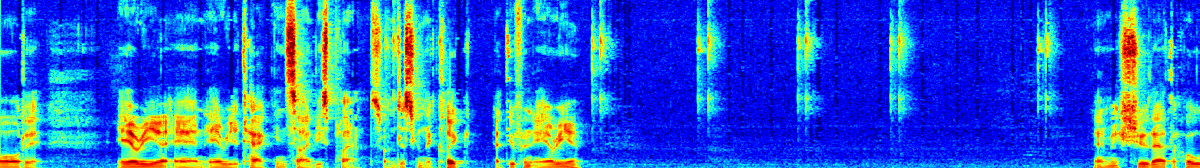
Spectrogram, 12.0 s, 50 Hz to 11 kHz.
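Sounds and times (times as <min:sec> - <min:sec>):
computer mouse clicking: 0:05.9 - 0:06.2, 0:07.0 - 0:07.3, 0:08.0 - 0:08.3, 0:08.9 - 0:09.2, 0:10.4 - 0:10.6.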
